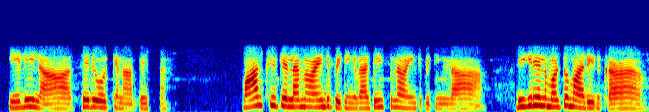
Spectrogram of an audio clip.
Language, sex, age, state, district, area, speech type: Tamil, female, 18-30, Tamil Nadu, Tiruvarur, rural, conversation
